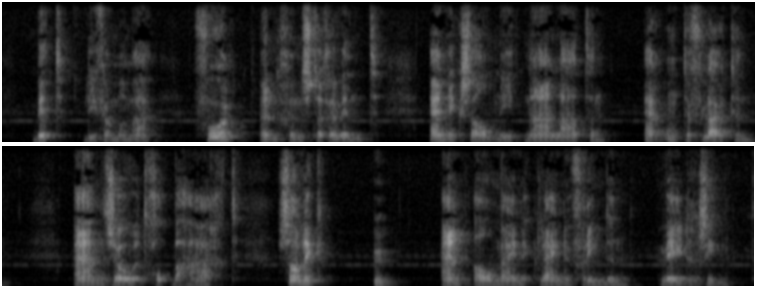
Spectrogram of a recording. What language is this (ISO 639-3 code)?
nld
